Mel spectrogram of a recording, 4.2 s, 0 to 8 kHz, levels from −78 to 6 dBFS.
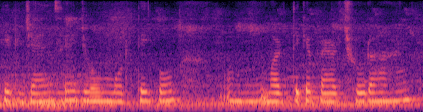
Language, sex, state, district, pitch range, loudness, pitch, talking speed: Hindi, female, Uttar Pradesh, Shamli, 190-205 Hz, -16 LUFS, 195 Hz, 170 wpm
